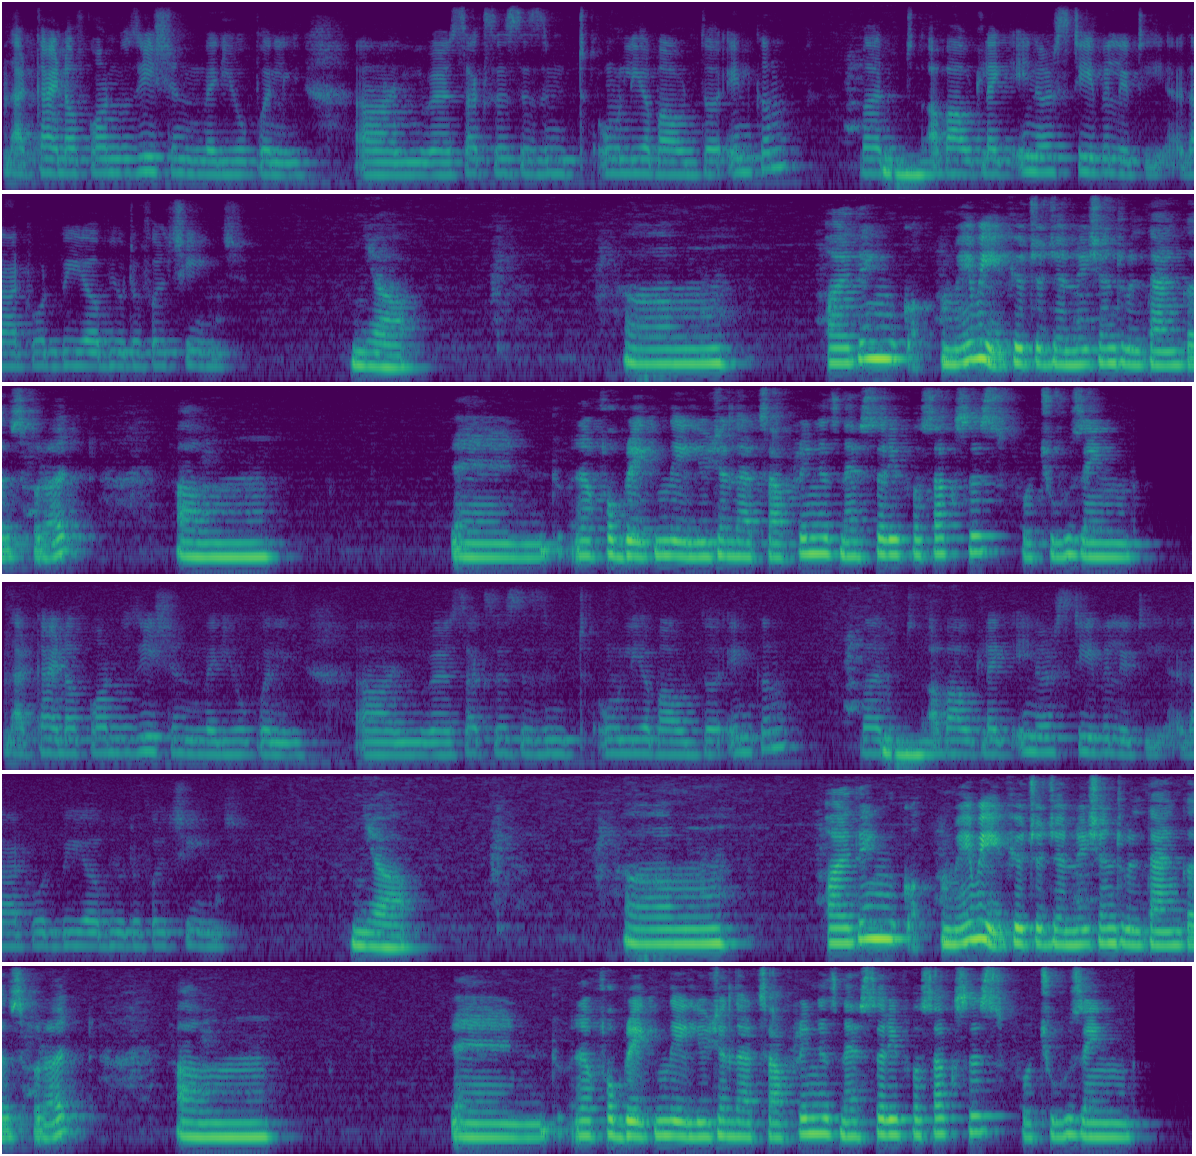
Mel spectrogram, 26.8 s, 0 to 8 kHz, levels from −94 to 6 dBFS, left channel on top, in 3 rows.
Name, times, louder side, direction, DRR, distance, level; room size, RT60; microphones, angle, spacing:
voice 1, 0.0-5.9 6.4-10.7, left 1 dB, 40° left, 1.3 m, -41 dB
voice 2, 11.6-12.0 12.6-12.7 13.6-14.4 15.1-18.4 18.7-18.9 19.2-19.9 21.2-26.4, right 2 dB, 50° right, 0.9 m, -25 dB
21.0 x 14.0 x 2.3 m
head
